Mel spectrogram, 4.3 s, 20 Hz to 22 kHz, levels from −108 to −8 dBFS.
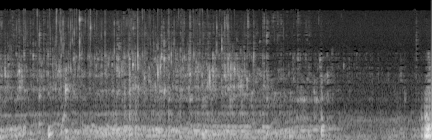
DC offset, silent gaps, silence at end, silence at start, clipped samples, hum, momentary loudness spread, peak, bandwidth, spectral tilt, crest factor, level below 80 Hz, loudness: under 0.1%; none; 0 s; 0 s; under 0.1%; none; 16 LU; -10 dBFS; 17 kHz; -5.5 dB/octave; 24 dB; -52 dBFS; -36 LUFS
